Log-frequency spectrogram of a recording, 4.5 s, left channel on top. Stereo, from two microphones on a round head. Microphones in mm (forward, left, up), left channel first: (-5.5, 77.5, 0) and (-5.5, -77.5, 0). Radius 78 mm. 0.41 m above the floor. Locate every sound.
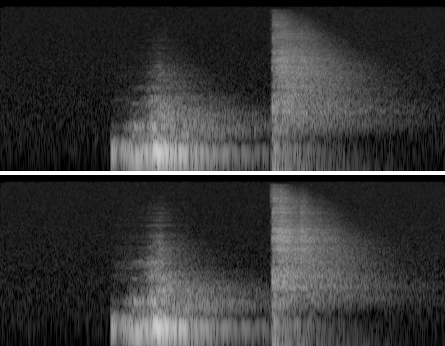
1.1 s a whoosh: 40° right (ahead or behind), 1.8 m
2.7 s a gunshot: 20° right (ahead or behind), 4.5 m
